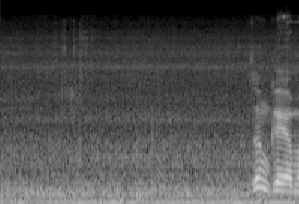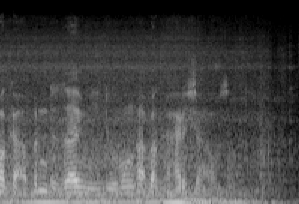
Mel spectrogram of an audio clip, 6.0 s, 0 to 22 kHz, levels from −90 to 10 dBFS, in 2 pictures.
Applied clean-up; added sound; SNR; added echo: none; Idling; 3 dB; none.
